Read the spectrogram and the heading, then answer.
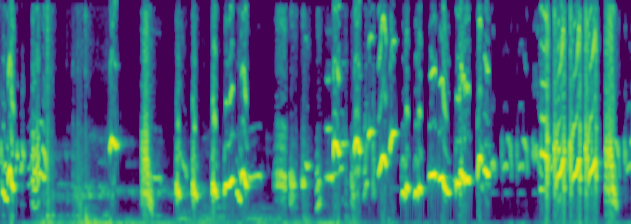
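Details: Oriental magpie-robin singing in the gacor ngeplong style, a loud, rich run of varied whistled phrases, sharp chips and slurred notes between mid and high pitch, with brief pauses and a denser burst near the end.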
